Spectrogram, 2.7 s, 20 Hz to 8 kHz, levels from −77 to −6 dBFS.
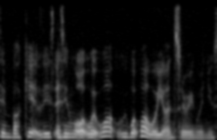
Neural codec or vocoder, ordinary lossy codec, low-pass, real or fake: none; none; none; real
